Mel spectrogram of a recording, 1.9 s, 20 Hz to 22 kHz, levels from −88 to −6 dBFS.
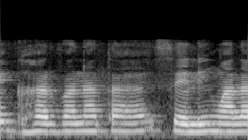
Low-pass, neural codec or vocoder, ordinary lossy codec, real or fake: none; none; none; real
